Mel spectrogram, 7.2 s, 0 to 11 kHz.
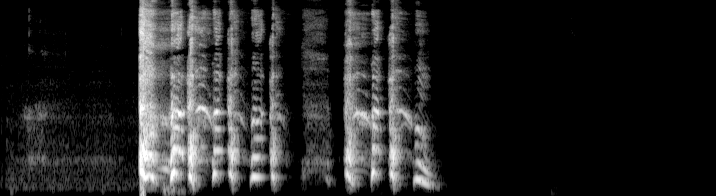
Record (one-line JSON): {"cough_length": "7.2 s", "cough_amplitude": 32768, "cough_signal_mean_std_ratio": 0.27, "survey_phase": "beta (2021-08-13 to 2022-03-07)", "age": "45-64", "gender": "Female", "wearing_mask": "No", "symptom_none": true, "smoker_status": "Ex-smoker", "respiratory_condition_asthma": false, "respiratory_condition_other": false, "recruitment_source": "REACT", "submission_delay": "2 days", "covid_test_result": "Negative", "covid_test_method": "RT-qPCR", "influenza_a_test_result": "Negative", "influenza_b_test_result": "Negative"}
